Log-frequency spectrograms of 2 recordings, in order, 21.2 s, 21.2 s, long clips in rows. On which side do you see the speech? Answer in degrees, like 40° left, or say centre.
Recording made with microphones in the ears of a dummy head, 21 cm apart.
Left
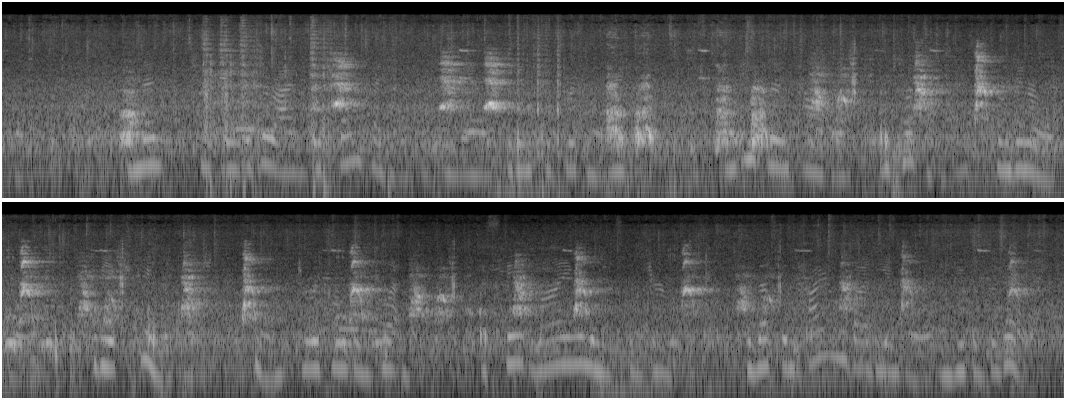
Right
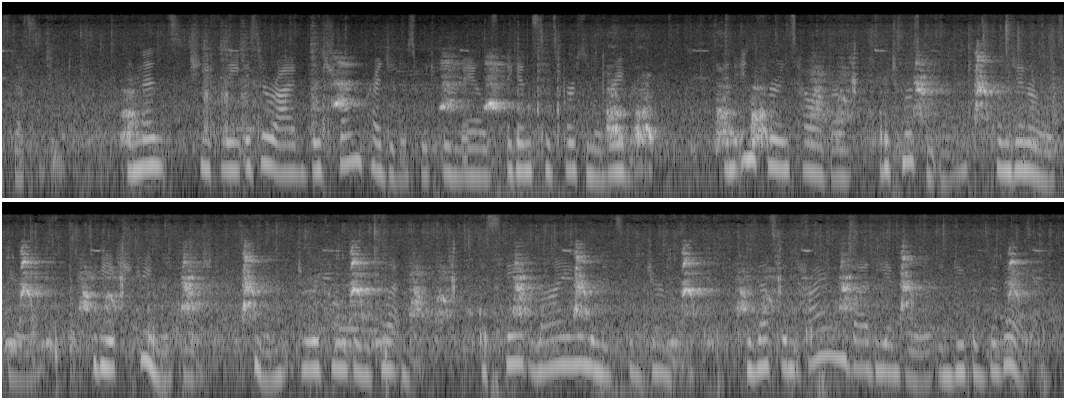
60° right.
